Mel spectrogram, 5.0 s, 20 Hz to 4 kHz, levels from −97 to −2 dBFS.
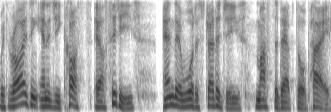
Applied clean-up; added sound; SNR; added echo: none; none; none; none.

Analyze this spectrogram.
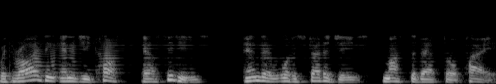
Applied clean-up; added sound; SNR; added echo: neural mask model DeepFilterNet 3.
